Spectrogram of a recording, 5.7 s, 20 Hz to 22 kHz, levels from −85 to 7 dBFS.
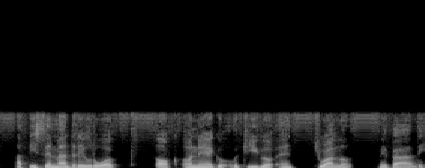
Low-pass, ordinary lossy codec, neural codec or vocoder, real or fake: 7.2 kHz; none; codec, 16 kHz, 0.5 kbps, X-Codec, WavLM features, trained on Multilingual LibriSpeech; fake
